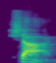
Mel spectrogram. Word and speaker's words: Chi: Shy.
